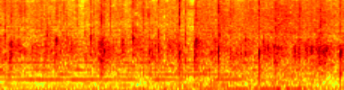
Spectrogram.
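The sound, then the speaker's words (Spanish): Steady audience applause fills the whole stretch, a dense wash of many hands clapping at a fairly loud, even level, with a low hum underneath and a few sharper claps popping out. “Vamos, aplausos.”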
